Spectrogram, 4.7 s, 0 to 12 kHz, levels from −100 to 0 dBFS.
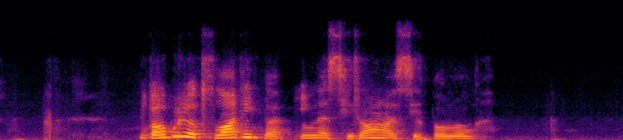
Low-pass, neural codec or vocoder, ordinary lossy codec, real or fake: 7.2 kHz; codec, 16 kHz, 1 kbps, FunCodec, trained on LibriTTS, 50 frames a second; Opus, 32 kbps; fake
